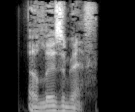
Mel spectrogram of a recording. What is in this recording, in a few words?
"Elizabeth", women names; Английские имена: женские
